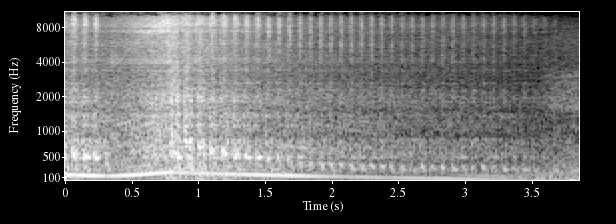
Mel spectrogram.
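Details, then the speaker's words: Nissan S13, originally a stock automatic single-cam, just swapped to an SR20DET turbo engine: revs blip up and drop back to idle smoothly, even firing, no knock or rattle; sounds healthy. "simply just Sr Sr swap the car um it sounds great to be honest"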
